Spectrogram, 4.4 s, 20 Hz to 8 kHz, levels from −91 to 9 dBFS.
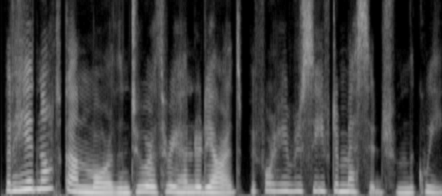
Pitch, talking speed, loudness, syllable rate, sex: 245 Hz, 270 wpm, -17 LUFS, 6.2 syllables/s, female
